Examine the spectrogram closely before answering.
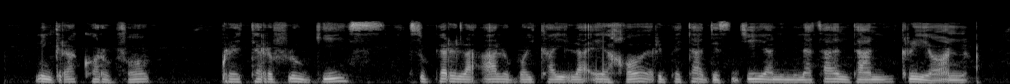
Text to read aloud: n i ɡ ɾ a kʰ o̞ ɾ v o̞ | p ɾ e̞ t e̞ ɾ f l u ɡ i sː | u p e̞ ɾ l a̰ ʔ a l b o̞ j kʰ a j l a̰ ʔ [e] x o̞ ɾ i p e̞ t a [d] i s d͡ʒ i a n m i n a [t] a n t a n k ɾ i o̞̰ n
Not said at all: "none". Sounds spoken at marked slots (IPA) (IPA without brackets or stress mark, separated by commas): e, d, t͡s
